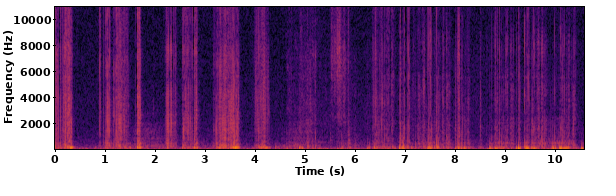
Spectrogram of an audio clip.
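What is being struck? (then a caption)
Hardcover paper book. Fingertips and nails tap the page edges and glossy back cover of a red and pink hardcover paper book. The result is a run of soft, dull taps and brushing scratchy swishes that are mostly low in tone, with short brighter rasps and almost no ring.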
